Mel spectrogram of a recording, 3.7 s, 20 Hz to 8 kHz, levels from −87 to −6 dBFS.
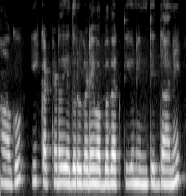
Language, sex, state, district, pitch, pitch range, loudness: Kannada, female, Karnataka, Bidar, 230 Hz, 225-240 Hz, -15 LUFS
